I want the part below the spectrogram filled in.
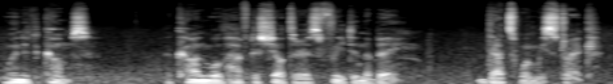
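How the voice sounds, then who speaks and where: Low-voiced, grave samurai warrior. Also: male voice, fairly bright tone, a little hiss or hum. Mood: grim determination. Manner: terse, solemn, measured. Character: grave, resolute male samurai warrior plotting battle. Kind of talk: video game cutscene acting.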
